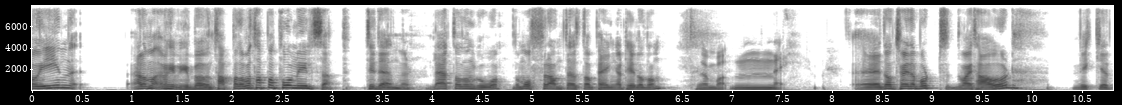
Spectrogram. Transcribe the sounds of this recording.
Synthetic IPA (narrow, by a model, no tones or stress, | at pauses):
ɡɪn | ɛd̪ɔmbøːvəɔmt̪ʰɑpːad̪ɔmhɔt̪ʰɑpːapʰɔmilsɛ̰pːt̪ʰɪld̪ɛnmə̰ɾlɛːt̪hɔnːɔmɡoːd̪ɔmɔfɾamt̪ʰɛst̪ɑpʰɛŋːaʈɪlhɔnːɔm | d̪ɔmb̰nɛ̰j | d̪ɔmt̪ʰɾɛɪd̪əɾbɔʈːd̪ʋaɪt̪haʊəɖ | vɪkːət̪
